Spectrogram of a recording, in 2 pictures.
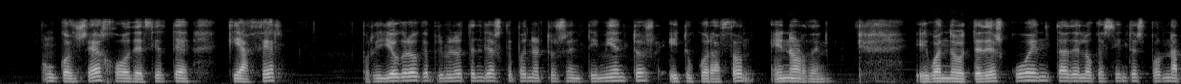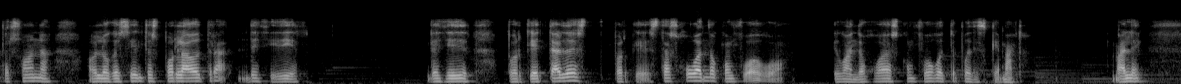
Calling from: Alcorcón, Community of Madrid, Spain; de Alcorcón.

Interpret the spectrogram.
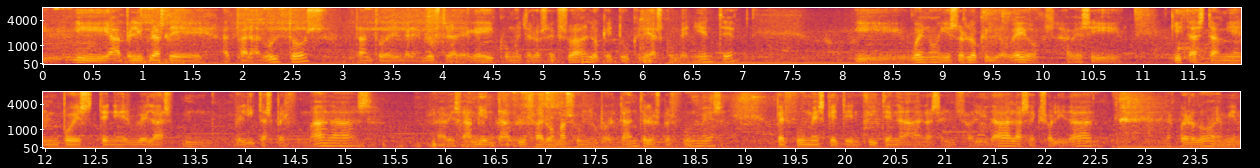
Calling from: Gandia, Valencian Community, Spain; de Gandía.

